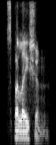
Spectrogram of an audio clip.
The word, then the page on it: Spallation: British English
